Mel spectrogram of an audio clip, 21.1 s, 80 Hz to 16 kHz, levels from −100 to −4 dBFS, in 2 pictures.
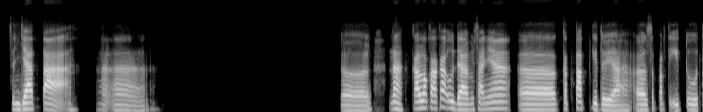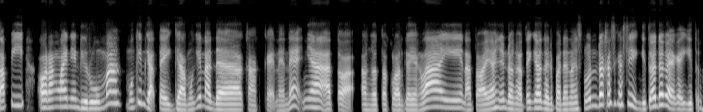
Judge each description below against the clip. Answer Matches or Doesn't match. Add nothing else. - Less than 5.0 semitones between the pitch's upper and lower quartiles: Doesn't match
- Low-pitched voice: Doesn't match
